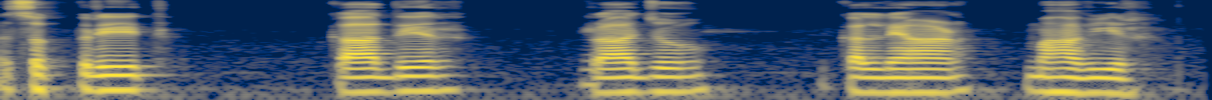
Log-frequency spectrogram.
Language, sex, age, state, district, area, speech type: Hindi, male, 18-30, Rajasthan, Jaipur, urban, spontaneous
